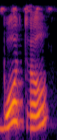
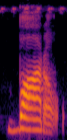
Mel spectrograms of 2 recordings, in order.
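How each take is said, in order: First: The middle T is a crisp T sound. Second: The middle T is a soft D sound. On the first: "Instead of saying" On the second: "pronounce the T as D"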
